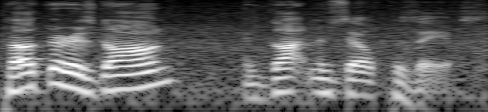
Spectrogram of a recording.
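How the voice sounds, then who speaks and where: A man plays a worried country cousin with a medium-pitched, lively voice. He sounds urgent and plain-spoken. Faint hiss sits behind this comedy audio drama. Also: a little fast, full character voice, low-quality recording. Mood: urgent, grave. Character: stressed, anxious hillbilly cousin seeking help.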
